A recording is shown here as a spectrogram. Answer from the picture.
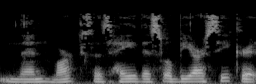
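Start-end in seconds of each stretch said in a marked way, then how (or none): none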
